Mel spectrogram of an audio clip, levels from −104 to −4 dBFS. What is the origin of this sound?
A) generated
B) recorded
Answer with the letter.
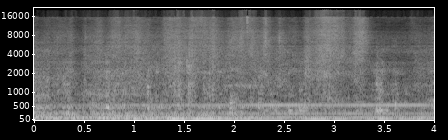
A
